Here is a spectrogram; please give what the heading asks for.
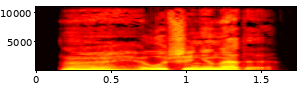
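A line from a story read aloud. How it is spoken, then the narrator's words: Rueful sigh. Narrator (Russian): вздохнул я, поймав не самое приятное воспоминание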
